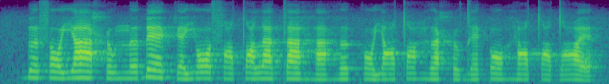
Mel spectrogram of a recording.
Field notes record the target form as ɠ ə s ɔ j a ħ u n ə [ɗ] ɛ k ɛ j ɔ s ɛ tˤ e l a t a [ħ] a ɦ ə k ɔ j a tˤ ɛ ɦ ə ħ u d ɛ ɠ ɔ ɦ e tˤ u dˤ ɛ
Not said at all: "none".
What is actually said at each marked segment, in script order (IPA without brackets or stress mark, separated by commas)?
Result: ɗ, ɦ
